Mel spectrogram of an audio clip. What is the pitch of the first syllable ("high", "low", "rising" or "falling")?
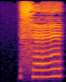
rising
